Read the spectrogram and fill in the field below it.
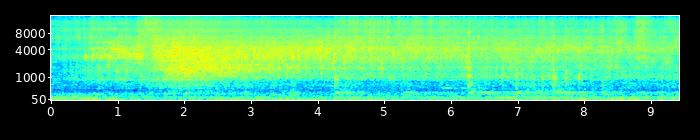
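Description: Black masala paste of ginger, garlic, coconut and roasted onion frying in a pan for potato bhaji, a loud steady sizzle with occasional stirring, close up and continuous.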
